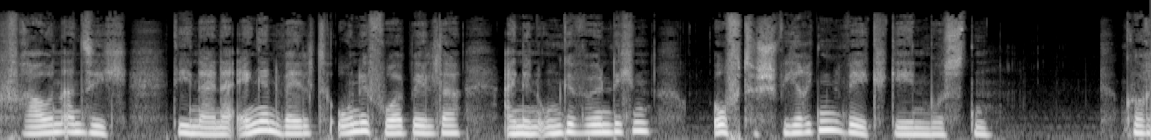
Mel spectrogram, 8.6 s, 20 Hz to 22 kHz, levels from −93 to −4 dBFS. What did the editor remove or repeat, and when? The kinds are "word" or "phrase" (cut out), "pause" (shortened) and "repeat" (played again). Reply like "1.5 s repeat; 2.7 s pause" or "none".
none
